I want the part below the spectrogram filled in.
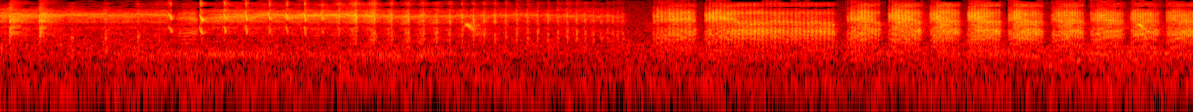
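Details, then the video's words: Male Cape weaver singing a long, wound-up song, a continuous high wheezy buzz that breaks into evenly pulsed buzzy notes, about five per second. "Cape Weaver male singing"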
